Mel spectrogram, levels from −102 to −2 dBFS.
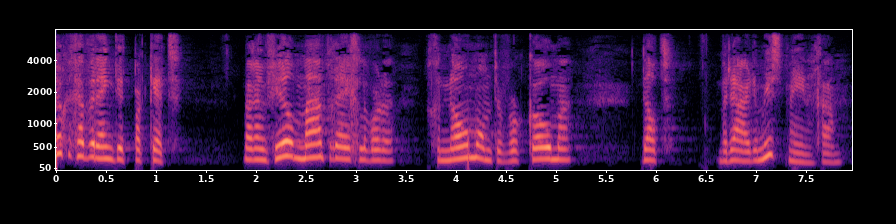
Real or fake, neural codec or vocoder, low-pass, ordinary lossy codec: real; none; 7.2 kHz; none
